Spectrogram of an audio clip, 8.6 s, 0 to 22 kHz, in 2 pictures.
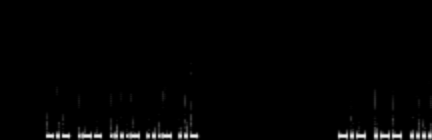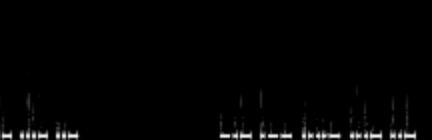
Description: Morse code, heard as a keyed tone, about 39 wpm, 700 Hz. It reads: KW4VU KW4VU KW4VU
